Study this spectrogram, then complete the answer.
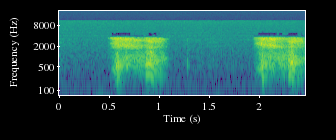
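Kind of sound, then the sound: human body sound, coughing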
